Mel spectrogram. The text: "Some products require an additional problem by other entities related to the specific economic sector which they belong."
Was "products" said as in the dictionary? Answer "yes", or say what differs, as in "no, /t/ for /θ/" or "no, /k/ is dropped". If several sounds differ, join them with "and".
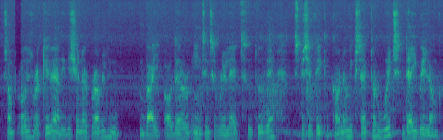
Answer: no, /k/ is dropped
